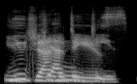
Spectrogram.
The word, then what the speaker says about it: Eugenides: Eugenides? There you go. – Eugenides.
